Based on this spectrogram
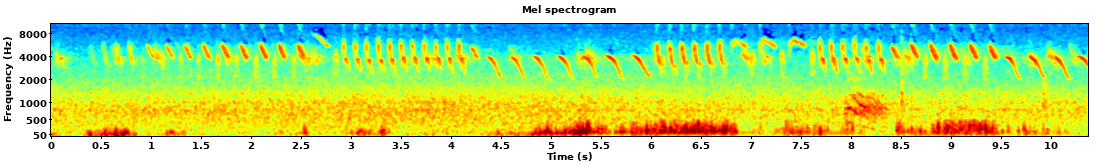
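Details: Tree pipit song in several phrases: rapid trills of short, high notes alternate with runs of loud descending slurred whistles. Low rumbling background noise comes and goes throughout.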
